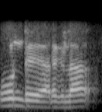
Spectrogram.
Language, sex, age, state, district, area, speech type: Tamil, male, 60+, Tamil Nadu, Tiruvannamalai, rural, conversation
